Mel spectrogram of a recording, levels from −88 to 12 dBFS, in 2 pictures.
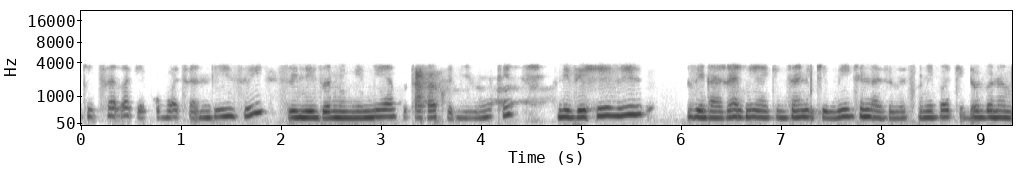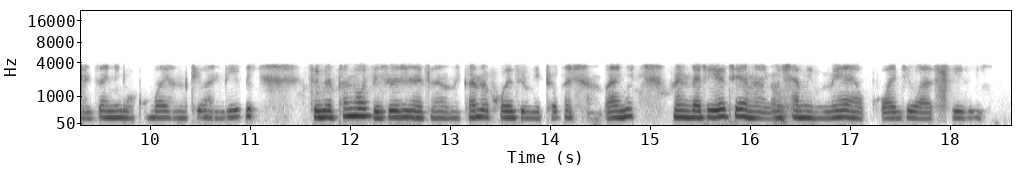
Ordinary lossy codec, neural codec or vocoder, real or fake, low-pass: Opus, 32 kbps; codec, 16 kHz, 1 kbps, FreqCodec, larger model; fake; 3.6 kHz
